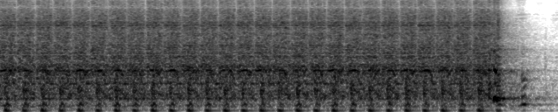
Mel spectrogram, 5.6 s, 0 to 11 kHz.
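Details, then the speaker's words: Original 1980 John Deere 317, not run in about 3 years, cranking on ether: steady starter cranking about three beats a second, never firing; plugs spark well, so fuel delivery issue suspected; cranks but will not start. "I smelled ether all over the place it should have fired on that so I think our next step is going to have to be some plugs and perhaps a coil"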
